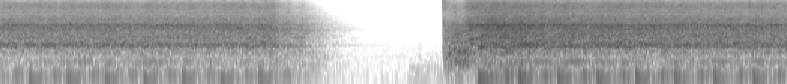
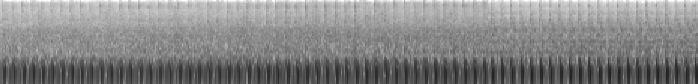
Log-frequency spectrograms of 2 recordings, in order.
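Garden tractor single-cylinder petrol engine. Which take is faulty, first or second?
first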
